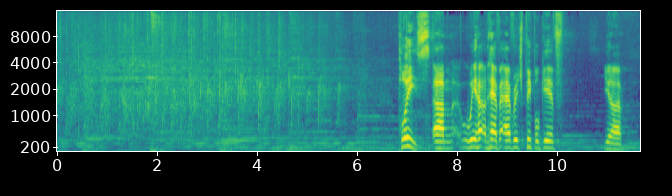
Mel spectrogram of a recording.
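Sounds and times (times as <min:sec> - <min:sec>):
audience applause: 0:00.0 - 0:05.9
speech: 0:06.9 - 0:10.2, 0:10.9 - 0:11.4.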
